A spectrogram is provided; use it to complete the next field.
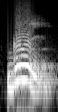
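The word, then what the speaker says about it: ghoul: उसी प्रकार अपने पास जो वर्ड है जी एच ओ यू एल जी एच ओ यू एल इसको पढ़ा जाता है गूल।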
